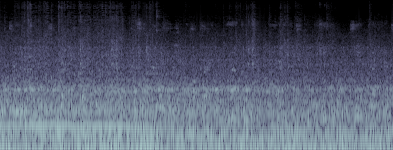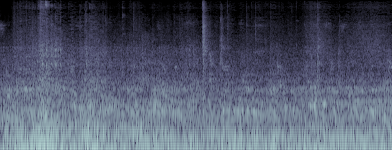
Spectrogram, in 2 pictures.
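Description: The bus body rattles and creaks as it drives.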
